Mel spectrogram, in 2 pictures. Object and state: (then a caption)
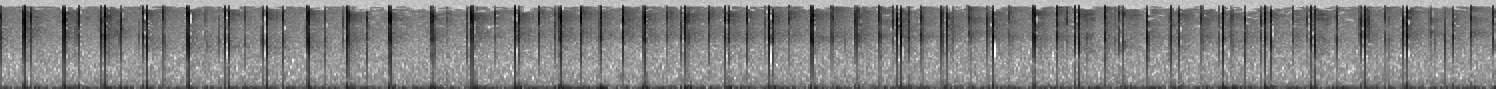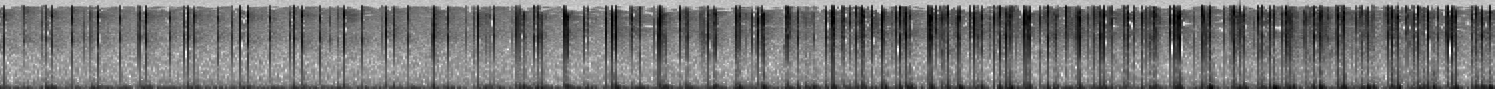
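Acrylic nails tapping. Long coffin-shaped acrylic press-on nails, pink with black moon designs, on both hands tap and scratch against each other quickly with the fingers interlaced. The result is a rapid, continuous stream of dry, bright clicks with almost no ring. Around the last few seconds it turns louder and denser, with more scratchy texture.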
